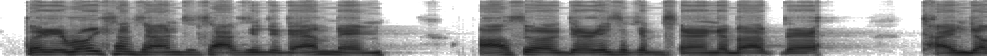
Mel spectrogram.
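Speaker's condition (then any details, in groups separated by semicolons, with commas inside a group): Cerebral palsy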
